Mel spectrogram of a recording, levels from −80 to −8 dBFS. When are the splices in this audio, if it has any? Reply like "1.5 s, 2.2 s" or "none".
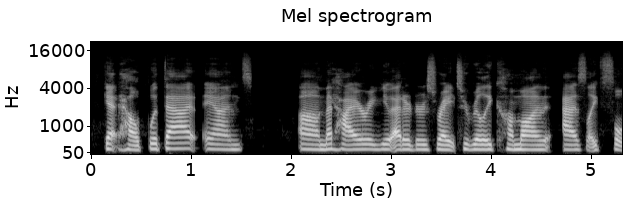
2.4 s, 3.6 s

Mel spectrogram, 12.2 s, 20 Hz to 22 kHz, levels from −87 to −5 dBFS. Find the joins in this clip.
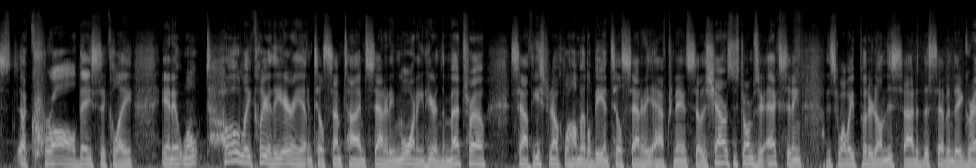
3.8 s, 10.3 s

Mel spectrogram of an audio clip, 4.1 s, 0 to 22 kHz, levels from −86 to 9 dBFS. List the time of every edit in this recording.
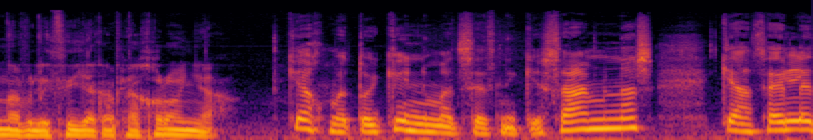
1.4 s

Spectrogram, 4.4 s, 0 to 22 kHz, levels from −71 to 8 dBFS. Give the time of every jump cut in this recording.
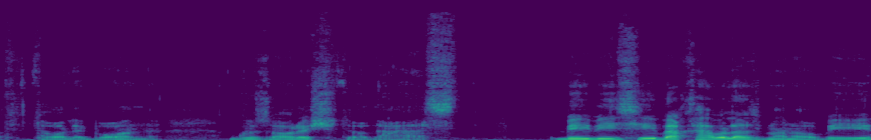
2.5 s

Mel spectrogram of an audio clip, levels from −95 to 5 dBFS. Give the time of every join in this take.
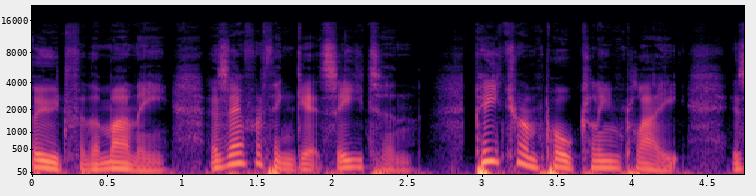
2.9 s

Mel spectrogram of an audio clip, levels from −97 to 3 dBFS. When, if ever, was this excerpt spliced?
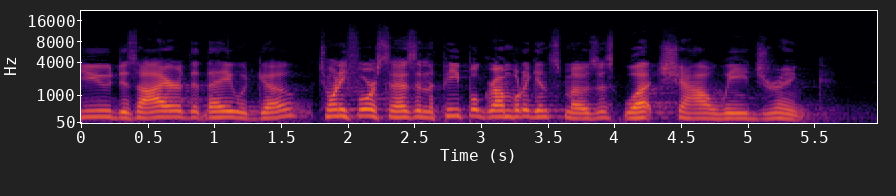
1.7 s, 4.0 s

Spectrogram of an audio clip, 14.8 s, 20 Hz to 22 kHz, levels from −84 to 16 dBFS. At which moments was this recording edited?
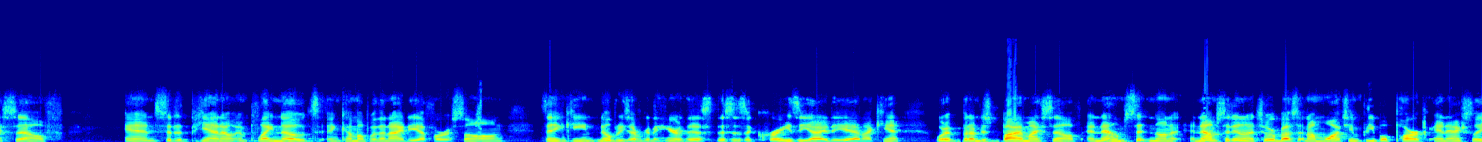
11.8 s

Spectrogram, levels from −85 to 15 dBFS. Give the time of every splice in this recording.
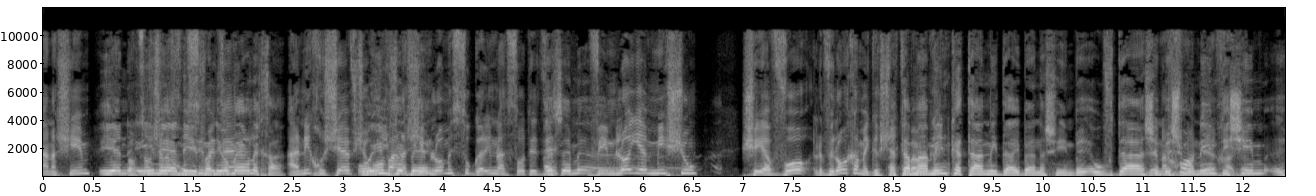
none

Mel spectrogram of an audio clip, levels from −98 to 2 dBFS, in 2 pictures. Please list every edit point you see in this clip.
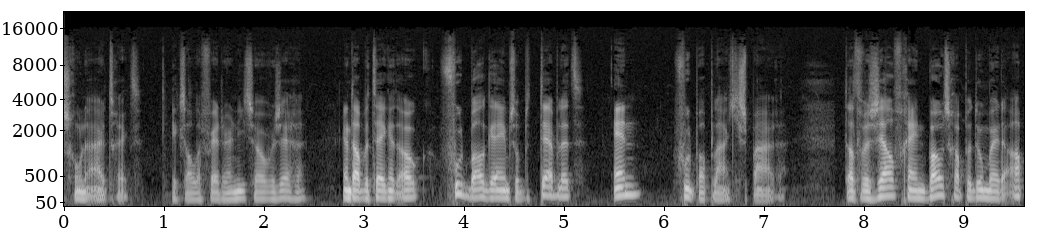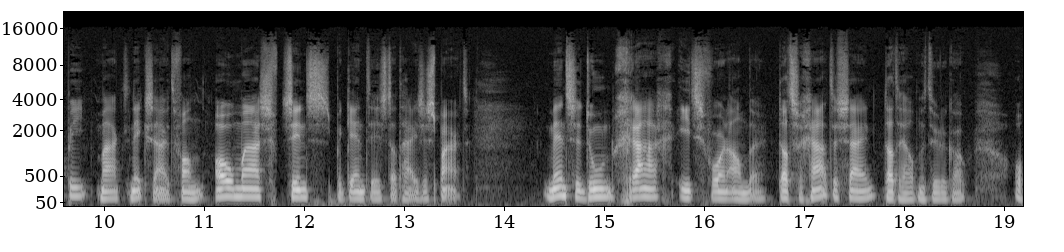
11.7 s, 16.7 s

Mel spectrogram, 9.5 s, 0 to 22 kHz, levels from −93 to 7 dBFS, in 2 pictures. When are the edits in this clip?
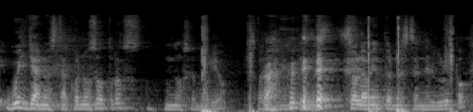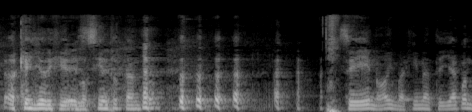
8.1 s

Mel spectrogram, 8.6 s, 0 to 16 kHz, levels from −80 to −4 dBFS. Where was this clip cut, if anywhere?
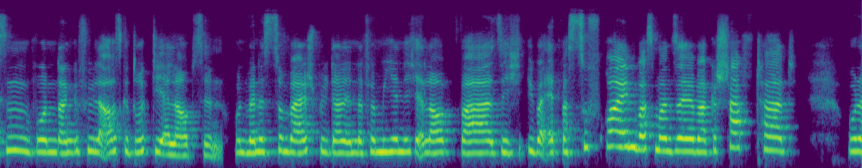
2.2 s

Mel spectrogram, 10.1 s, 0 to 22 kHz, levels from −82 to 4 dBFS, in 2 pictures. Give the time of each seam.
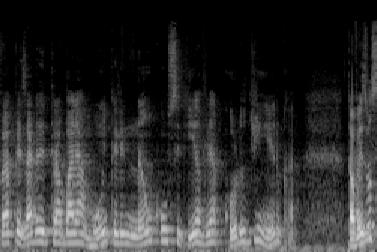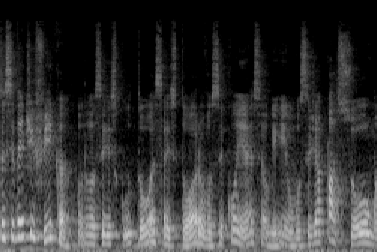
none

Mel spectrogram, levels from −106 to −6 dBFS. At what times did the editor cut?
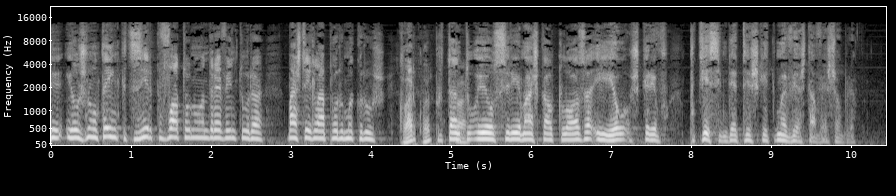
none

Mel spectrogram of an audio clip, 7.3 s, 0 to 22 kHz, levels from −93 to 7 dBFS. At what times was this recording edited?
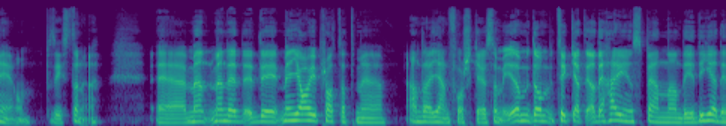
none

